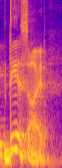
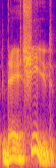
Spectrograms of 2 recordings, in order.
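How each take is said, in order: First: The word is said with its American pronunciation. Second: The word is said with its Latin pronunciation. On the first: "Americans will say deicide" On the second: "would be pronounced deicide in Latin"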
